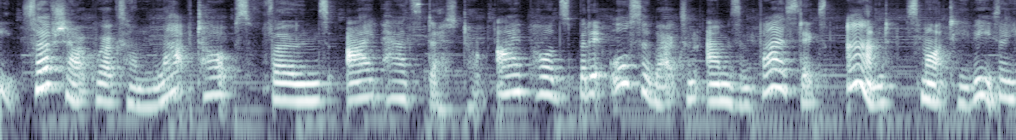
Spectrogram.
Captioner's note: none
